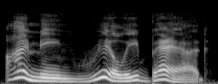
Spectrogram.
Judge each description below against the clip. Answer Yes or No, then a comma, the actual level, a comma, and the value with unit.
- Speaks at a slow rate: Yes, slow, 110 wpm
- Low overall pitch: No, medium, 180 Hz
